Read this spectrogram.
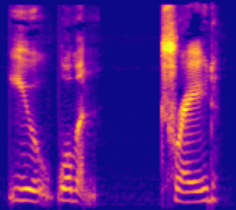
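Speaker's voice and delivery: deep, low, growling monster voice. Narrator reading the first words a monster speaks to the narrator, deep voice. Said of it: "a deep voice said".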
